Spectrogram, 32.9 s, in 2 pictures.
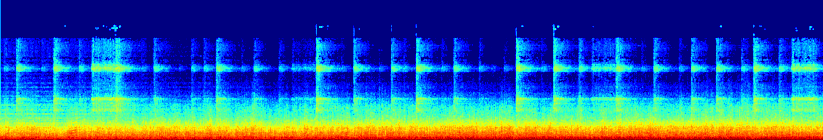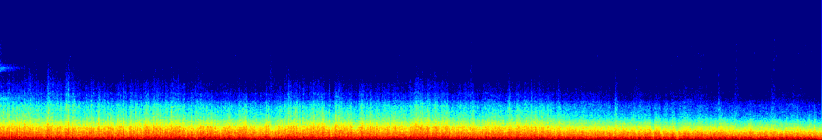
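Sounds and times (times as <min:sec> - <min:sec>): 
rocket main engines igniting at launch: 0:00.0 - 0:32.9.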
